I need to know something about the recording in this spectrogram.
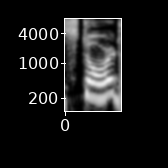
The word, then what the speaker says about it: Storj: let's jump in to storage it's sto RJ pronounced storage according to the website selling at $2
